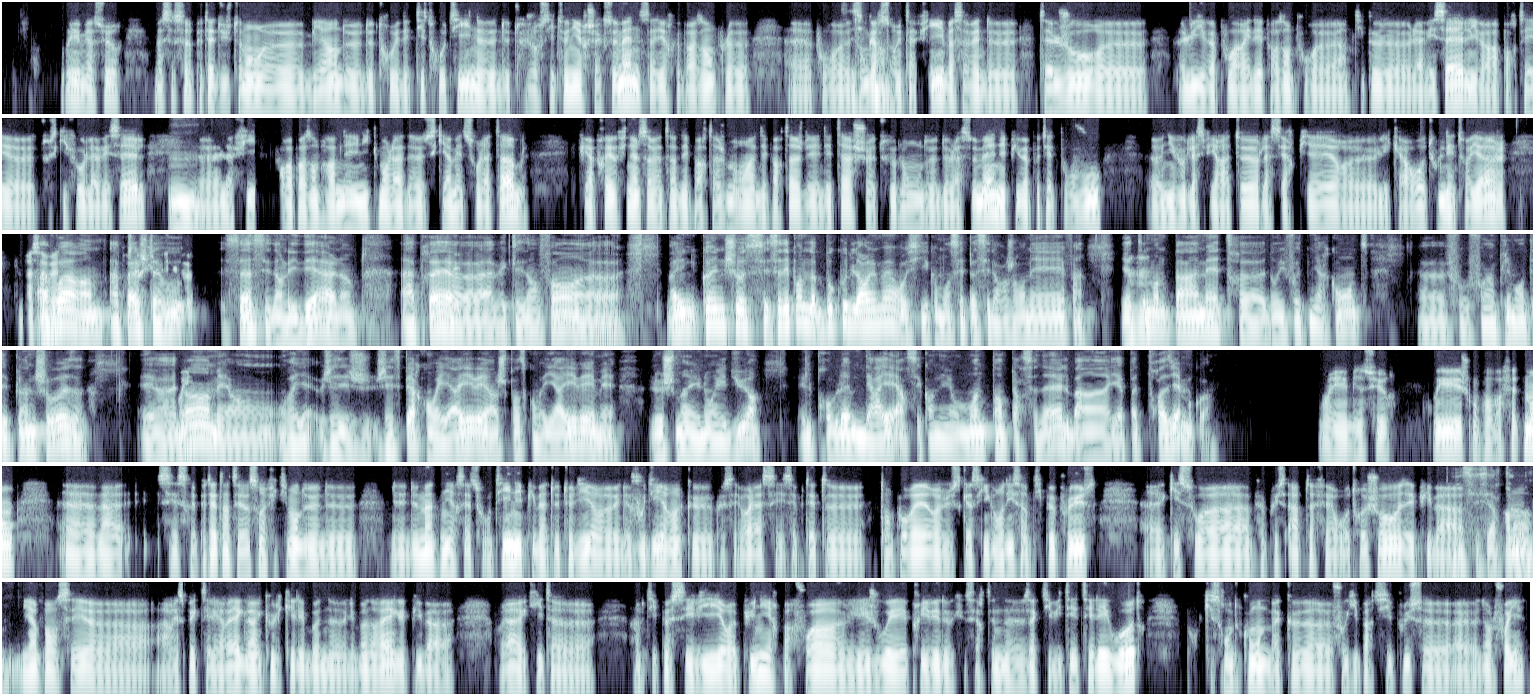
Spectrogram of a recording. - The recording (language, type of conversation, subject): French, advice, Comment réduire la charge de tâches ménagères et préserver du temps pour soi ?
- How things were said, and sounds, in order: "départage" said as "départagement"; tapping; unintelligible speech; other background noise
